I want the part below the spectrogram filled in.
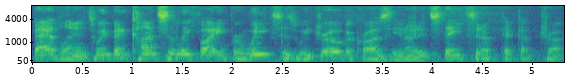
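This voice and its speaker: There is noticeable background noise as a man talks at a fairly quick pace, with a medium pitch and ordinary pitch variation. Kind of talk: memoir reading. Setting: live cafe reading.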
